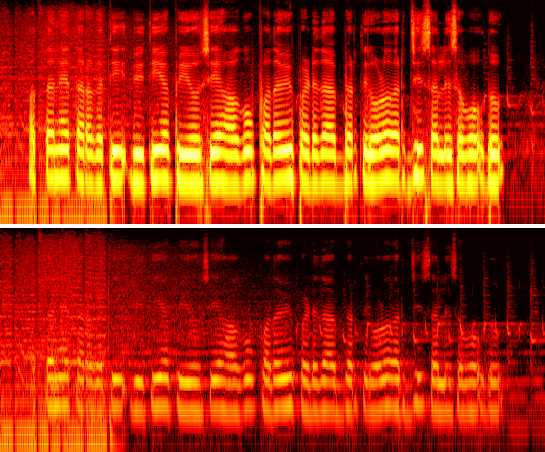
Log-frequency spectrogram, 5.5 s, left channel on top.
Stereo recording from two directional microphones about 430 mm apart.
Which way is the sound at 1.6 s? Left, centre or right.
Left.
